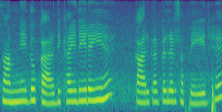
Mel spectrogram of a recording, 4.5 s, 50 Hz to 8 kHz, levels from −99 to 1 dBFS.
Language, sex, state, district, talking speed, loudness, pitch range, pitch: Hindi, female, Chhattisgarh, Raipur, 160 wpm, -15 LUFS, 240-270 Hz, 250 Hz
